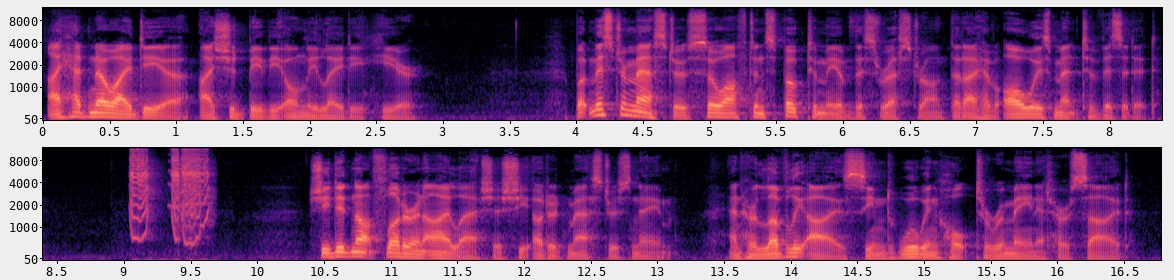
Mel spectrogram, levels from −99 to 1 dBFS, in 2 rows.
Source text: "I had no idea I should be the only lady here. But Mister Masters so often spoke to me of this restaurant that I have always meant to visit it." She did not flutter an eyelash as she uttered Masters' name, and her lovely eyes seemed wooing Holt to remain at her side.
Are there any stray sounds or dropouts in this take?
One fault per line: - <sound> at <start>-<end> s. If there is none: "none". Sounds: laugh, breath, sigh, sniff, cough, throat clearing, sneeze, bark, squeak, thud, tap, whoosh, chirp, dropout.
- squeak at 9.0-9.7 s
